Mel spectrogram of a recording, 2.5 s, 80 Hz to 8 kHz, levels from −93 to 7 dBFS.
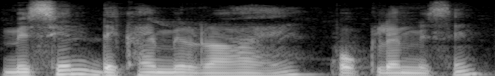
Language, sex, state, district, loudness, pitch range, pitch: Hindi, male, Arunachal Pradesh, Papum Pare, -18 LUFS, 110-135 Hz, 120 Hz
